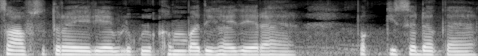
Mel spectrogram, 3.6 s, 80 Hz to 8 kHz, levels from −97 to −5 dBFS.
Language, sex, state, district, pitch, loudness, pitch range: Hindi, female, Haryana, Jhajjar, 180 Hz, -16 LUFS, 175-190 Hz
